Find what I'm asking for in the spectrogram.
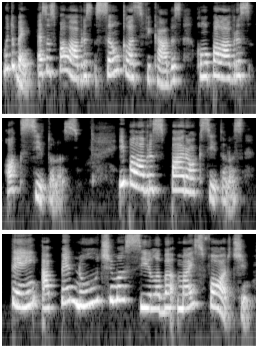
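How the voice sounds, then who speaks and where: A woman with a high voice gives a podcast language lesson. She explains patiently and spells out syllables one at a time. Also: animated. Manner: slow, clear, syllable-by-syllable explanations. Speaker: Portuguese teacher.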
